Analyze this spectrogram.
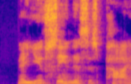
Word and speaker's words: pi: you've seen this is PI like PI R squared but when we're in Greek we pronounce it P just like our English P in the uppercase and the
